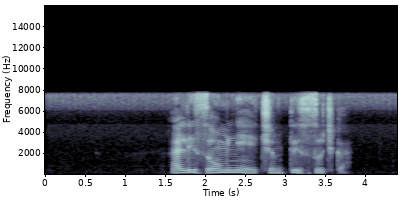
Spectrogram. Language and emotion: Russian, angry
